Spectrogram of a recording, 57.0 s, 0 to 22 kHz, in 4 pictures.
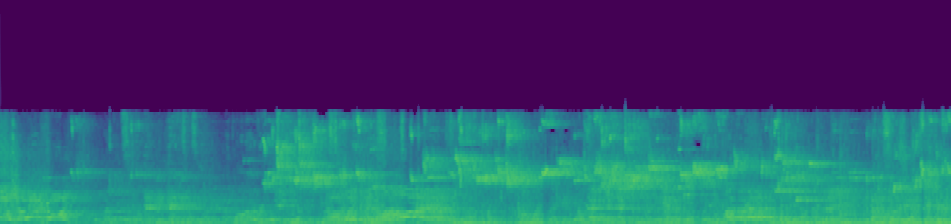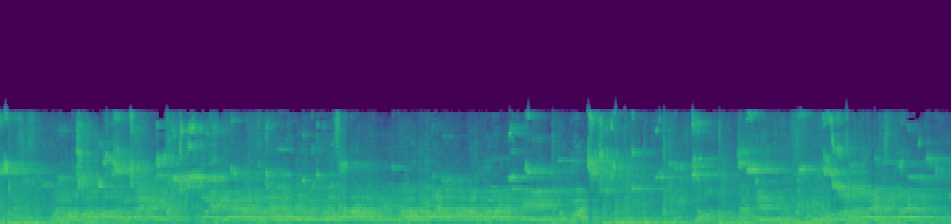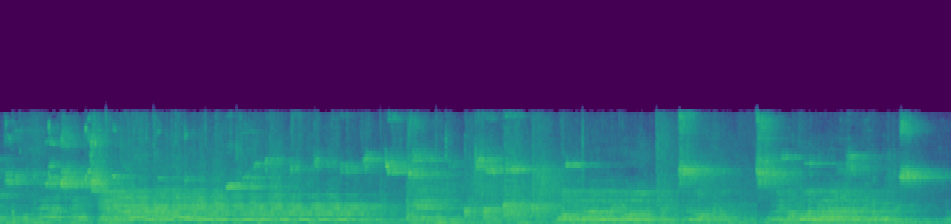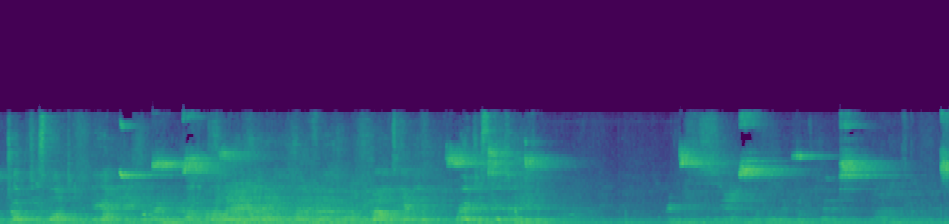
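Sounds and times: basketball bouncing on court: 11.4s - 15.0s, 22.5s - 25.6s, 26.2s - 27.8s
indistinct shouting: 30.0s - 35.1s
held pitched tone: 30.4s - 34.6s.

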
